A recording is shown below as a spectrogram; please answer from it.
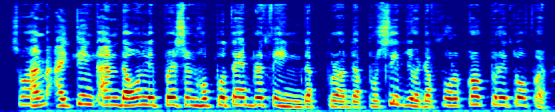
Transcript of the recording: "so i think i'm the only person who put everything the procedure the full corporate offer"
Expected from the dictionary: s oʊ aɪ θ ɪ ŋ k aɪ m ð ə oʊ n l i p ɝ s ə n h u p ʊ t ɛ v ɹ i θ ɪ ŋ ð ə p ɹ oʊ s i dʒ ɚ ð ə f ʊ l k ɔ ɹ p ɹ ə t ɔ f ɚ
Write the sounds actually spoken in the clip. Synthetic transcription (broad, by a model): s oʊ aɪ t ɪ ŋ k aɪ m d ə oʊ n l i p ɝ s ə n h u p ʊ t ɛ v ɹ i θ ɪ ŋ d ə p ɹ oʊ s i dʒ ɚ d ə f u l k ɔ ɹ p ɹ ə t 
